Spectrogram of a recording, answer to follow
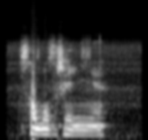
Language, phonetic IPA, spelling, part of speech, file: Czech, [ˈsamozr̝ɛjm̩ɲɛ], samozřejmě, adverb, Cs-samozřejmě.ogg
- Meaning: of course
